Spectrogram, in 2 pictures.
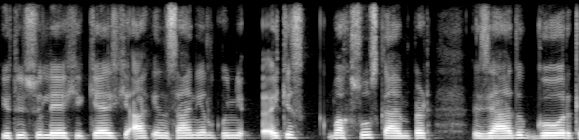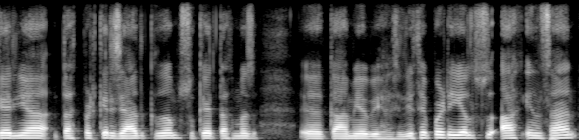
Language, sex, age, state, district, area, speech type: Kashmiri, male, 45-60, Jammu and Kashmir, Budgam, rural, spontaneous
